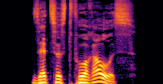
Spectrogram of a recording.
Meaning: second-person singular subjunctive I of voraussetzen
- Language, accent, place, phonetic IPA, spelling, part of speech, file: German, Germany, Berlin, [ˌzɛt͡səst foˈʁaʊ̯s], setzest voraus, verb, De-setzest voraus.ogg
